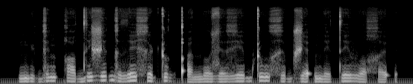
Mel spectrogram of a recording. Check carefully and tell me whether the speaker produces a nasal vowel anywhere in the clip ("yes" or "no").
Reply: no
